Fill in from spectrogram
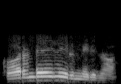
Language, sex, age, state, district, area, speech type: Malayalam, male, 30-45, Kerala, Wayanad, rural, conversation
